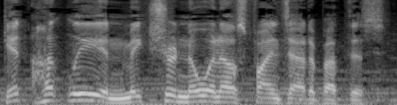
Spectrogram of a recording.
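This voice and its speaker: An actor playing a firm American lieutenant who keeps control and gives hard orders. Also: male voice, fairly high pitch, expressive, brisk, natural voice. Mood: grim. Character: grim male American lieutenant, in command. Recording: audio drama with music underneath.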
